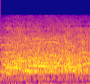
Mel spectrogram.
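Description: A crowd applauds steadily for a couple of seconds, a dense, even wash of clapping with a faint murmur of cheering mixed in, fairly loud and continuous throughout.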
